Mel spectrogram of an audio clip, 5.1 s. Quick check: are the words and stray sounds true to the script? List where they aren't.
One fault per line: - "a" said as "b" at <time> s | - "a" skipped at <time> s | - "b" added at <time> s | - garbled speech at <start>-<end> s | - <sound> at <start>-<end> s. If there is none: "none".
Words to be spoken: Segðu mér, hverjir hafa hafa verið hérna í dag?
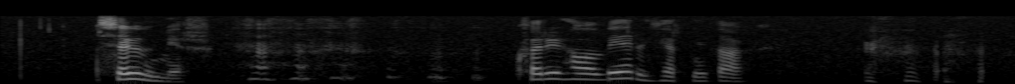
- laugh at 1.1-2.4 s
- "hafa" skipped at 3.0 s
- laugh at 4.3-5.0 s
